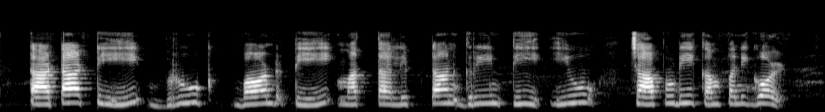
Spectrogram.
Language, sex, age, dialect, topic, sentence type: Kannada, female, 60-100, Northeastern, agriculture, statement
